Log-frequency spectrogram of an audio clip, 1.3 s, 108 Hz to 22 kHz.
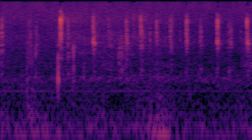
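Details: Cloupor Mini Plus 50W temperature-control box mod, only a few days old, shaken: scattered light, sharp plastic clicks at uneven intervals as loose buttons knock in their slots; button rattle, which the owner calls common to mods and not a big deal.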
